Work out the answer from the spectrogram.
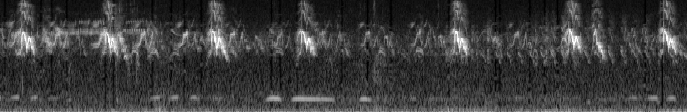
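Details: Grey heron nest during breeding, second day: sharp, high ticking calls repeated roughly every second, some doubled, over a quiet low tonal hum.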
